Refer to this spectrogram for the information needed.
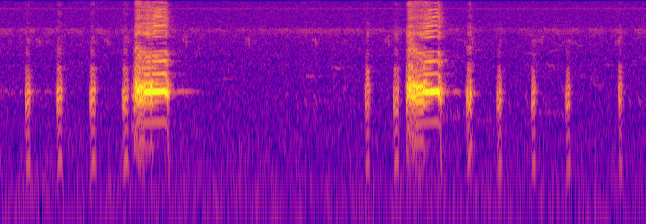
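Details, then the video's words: Red junglefowl hen calling for the rooster, a recording for trapping: two rounds of quick clucks, each building into a loud, raspy cackle, the second round trailing off in more clucks. "Gà mái rừng cực tác gọi trống"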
